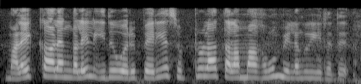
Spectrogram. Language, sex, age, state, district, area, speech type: Tamil, female, 30-45, Tamil Nadu, Dharmapuri, rural, read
